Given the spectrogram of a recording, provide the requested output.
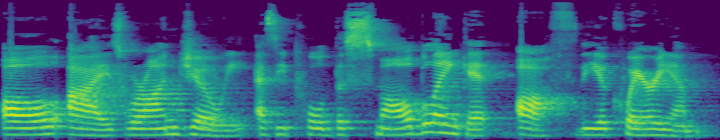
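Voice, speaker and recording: A woman's voice: lowish voice, fairly even intonation, unhurried. A woman reading a children's storybook aloud as the storyteller. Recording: echoey, roomy sound.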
